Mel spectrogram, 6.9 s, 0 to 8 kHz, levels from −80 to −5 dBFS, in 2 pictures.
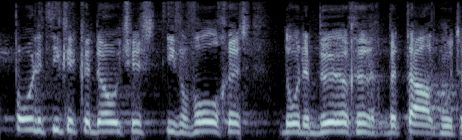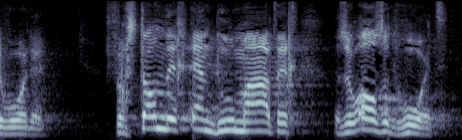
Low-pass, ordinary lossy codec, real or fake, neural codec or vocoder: none; none; real; none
